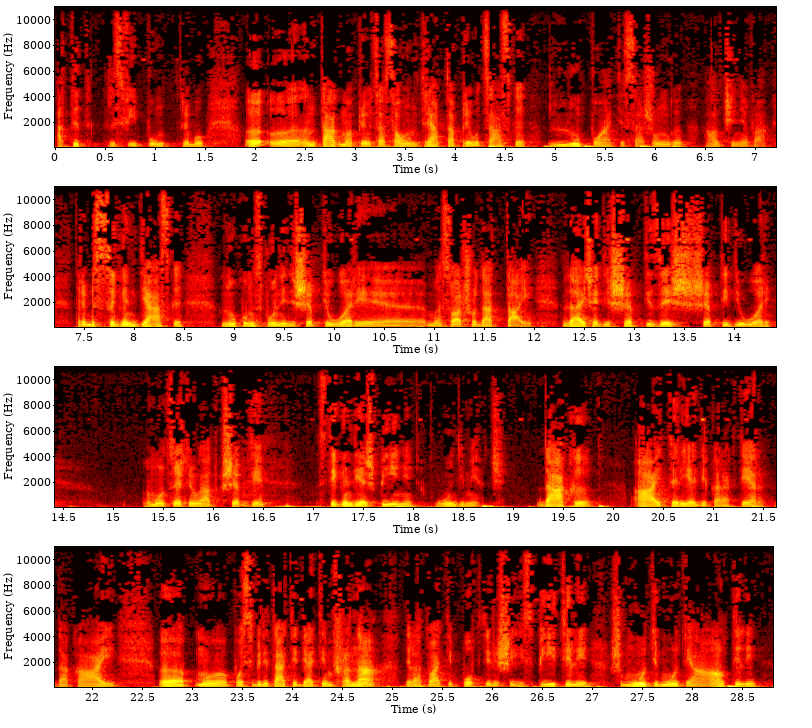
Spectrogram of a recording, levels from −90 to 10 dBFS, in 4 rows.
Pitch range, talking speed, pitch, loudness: 105-130 Hz, 150 wpm, 115 Hz, -21 LUFS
